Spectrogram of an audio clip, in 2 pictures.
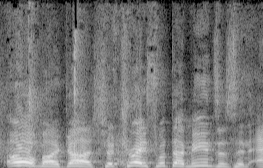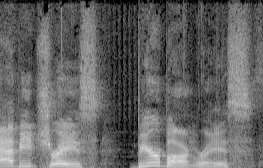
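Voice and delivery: ordinary talk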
